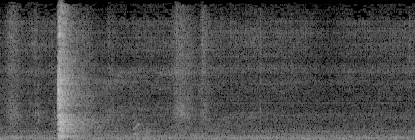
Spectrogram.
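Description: A knife spreading cream cheese in a pie shell: one sharp clink of the knife against the pie dish about half a second in, then faint scraping.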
